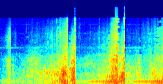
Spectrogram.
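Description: A car tyre rolls over and crushes cans, which burst with two sharp loud cracks less than a second apart, over a rising spraying rush and the car's low engine hum.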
